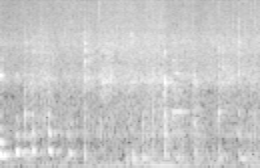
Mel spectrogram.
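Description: Potato fry being stirred in a frying pan with chili powder added, with a steady sizzle under repeated scraping strokes of the spoon, close and fairly loud.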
